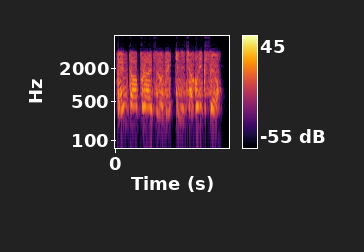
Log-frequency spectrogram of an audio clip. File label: landing, dialogs japanese; War Thunder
